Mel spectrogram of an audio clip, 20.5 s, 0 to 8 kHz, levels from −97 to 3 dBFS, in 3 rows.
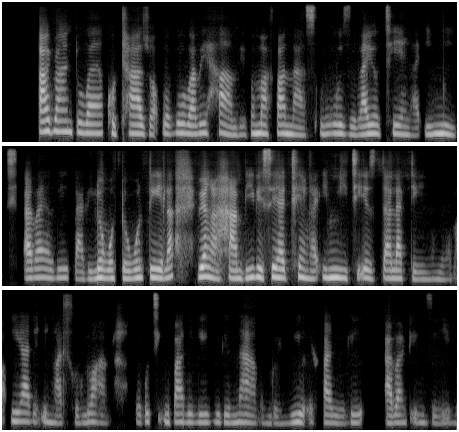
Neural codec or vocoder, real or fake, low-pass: codec, 16 kHz, 0.7 kbps, FocalCodec; fake; 7.2 kHz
